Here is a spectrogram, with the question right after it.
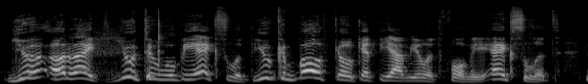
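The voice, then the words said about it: Dracula character voice. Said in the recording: “do the Dracula voice ... That Dracula voice is played expertly”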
